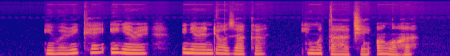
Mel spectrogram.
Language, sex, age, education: Igbo, female, 30-45, tertiary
